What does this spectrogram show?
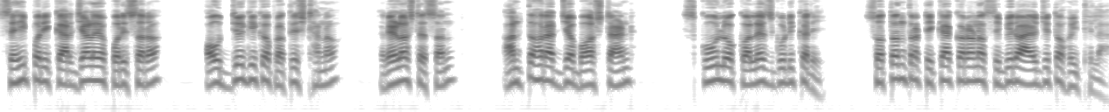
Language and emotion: Odia, neutral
